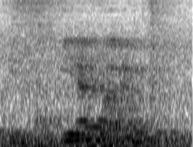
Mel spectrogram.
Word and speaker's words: Tapiracuay: Entonces, aquí quedó Tapiracuay para nosotros, Tapiracuay. Correctamente, no olviden que el acento va aquí, por eso final.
